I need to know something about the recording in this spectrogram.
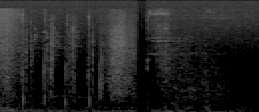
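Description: A blade swishes through the air in a fight.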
